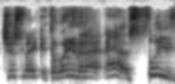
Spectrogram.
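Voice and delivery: demanding, heated shout. Retelling two men arguing in a smoothie shop, imitating a man yelling. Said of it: "they're like yelling at each other".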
